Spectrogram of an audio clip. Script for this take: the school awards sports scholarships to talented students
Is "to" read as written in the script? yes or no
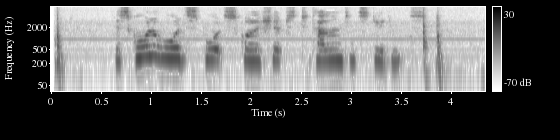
yes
